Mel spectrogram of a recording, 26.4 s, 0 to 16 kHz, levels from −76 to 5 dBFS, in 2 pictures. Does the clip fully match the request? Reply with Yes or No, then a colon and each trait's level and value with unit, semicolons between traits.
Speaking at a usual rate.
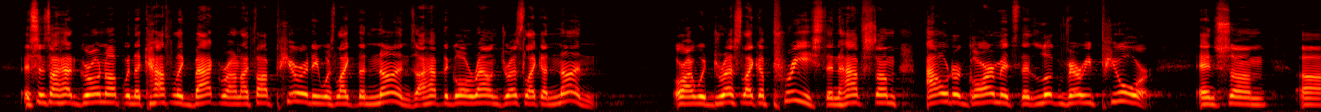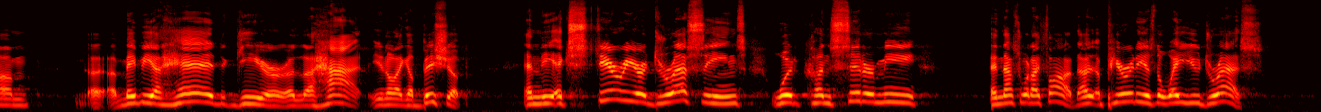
Yes: average, 170 wpm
